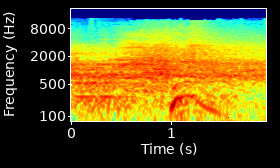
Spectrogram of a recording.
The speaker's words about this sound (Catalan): Estem molt orgullosos dels nostres soldats i proposo que els honorem amb una salutació de tres urres.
